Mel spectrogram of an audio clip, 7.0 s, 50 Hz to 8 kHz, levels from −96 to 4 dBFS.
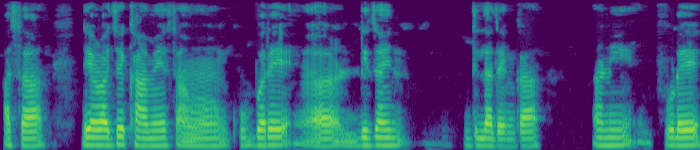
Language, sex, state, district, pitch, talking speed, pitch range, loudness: Konkani, male, Goa, North and South Goa, 150 Hz, 95 wpm, 140-155 Hz, -19 LUFS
